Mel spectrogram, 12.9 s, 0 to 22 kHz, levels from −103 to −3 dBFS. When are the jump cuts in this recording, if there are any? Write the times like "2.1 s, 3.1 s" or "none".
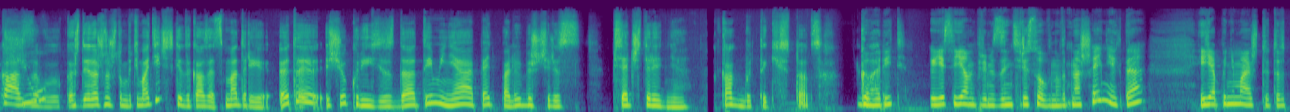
7.1 s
